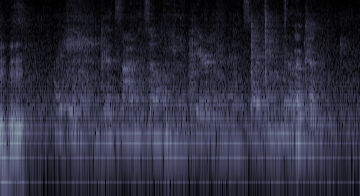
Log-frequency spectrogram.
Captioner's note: quietly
